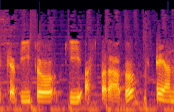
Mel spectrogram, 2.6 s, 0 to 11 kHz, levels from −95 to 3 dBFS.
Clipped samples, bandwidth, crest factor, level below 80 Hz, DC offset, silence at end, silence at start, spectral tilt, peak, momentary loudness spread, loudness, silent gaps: under 0.1%; 8.6 kHz; 12 dB; -36 dBFS; under 0.1%; 0 s; 0 s; -5 dB/octave; 0 dBFS; 5 LU; -13 LUFS; none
